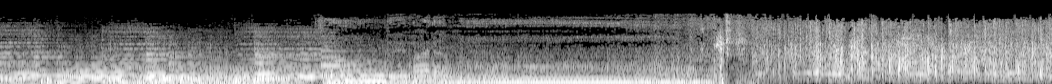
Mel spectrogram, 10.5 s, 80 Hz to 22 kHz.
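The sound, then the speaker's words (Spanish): Audience applause in a 1994 noir thriller film. Music with sustained tones plays first, then breaks off into a dense burst of clapping that carries on steadily to the end. “El público aplaude y ella se sienta con el joven.”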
